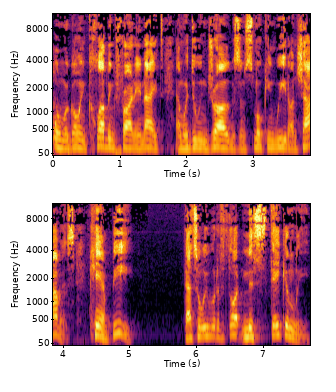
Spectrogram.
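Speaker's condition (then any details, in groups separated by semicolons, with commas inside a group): No condition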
